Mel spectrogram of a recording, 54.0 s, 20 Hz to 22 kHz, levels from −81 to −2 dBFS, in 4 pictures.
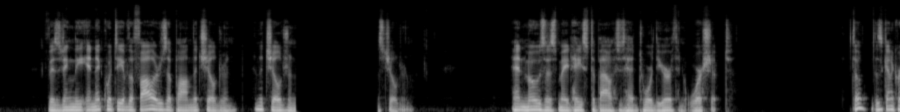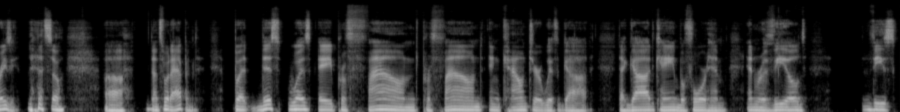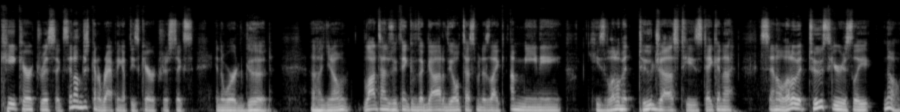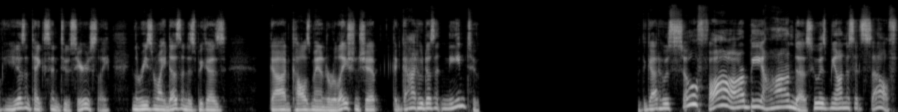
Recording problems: audio cutting out; at 4.5 s for 1 s and at 48 s for 2.5 s

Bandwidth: 18 kHz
